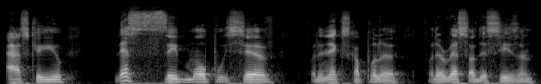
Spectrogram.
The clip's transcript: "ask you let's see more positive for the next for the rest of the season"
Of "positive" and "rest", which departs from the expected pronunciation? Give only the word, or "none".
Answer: positive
